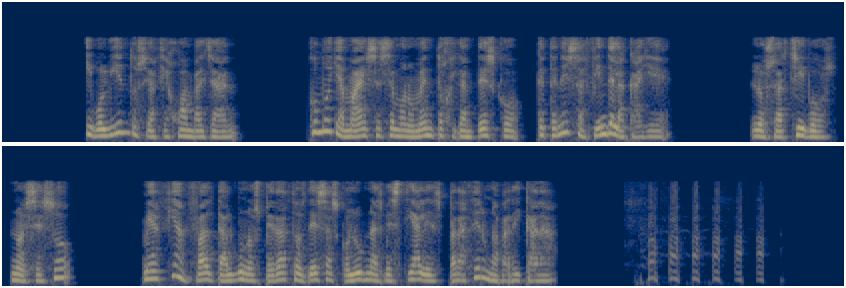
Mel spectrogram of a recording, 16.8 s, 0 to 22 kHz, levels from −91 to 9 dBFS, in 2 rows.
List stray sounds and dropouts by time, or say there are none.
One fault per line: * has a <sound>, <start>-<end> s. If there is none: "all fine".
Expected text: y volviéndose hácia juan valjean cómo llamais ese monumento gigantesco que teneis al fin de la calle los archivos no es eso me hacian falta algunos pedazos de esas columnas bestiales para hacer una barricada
* has a laugh, 14.6-16.2 s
